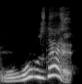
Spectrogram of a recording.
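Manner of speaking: high baffled question; confused. Retold or imitated. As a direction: ask it puzzled and high. Imagined confused viewer quote.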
